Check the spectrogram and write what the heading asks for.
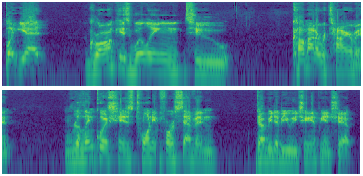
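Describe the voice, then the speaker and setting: A man co-hosting a casual sports podcast, talking in an animated, rambling way with lots of restarts and the odd curse. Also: fairly high pitch, unhurried. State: has the hiccups. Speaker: podcast co-host.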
